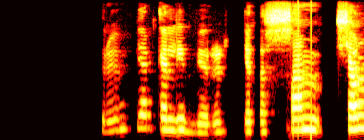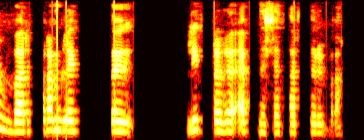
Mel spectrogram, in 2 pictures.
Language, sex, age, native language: Icelandic, female, 50-59, Icelandic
